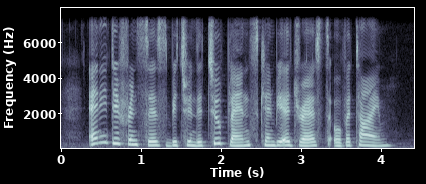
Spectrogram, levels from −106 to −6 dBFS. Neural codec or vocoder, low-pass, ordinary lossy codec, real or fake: none; 7.2 kHz; none; real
